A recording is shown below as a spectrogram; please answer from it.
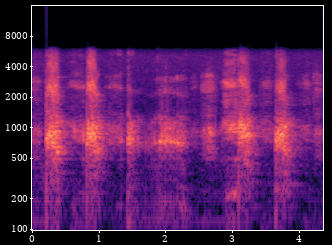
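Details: A Finnish French Bulldog gives short, hoarse barks in quick succession, separated by a low, rasping growl.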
